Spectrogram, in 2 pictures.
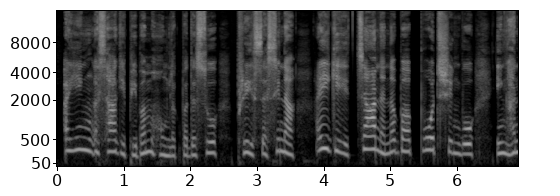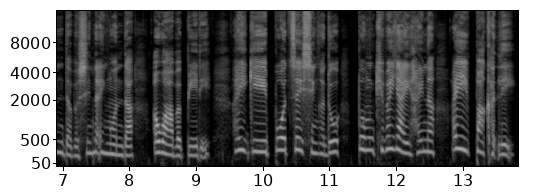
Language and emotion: Manipuri, fearful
